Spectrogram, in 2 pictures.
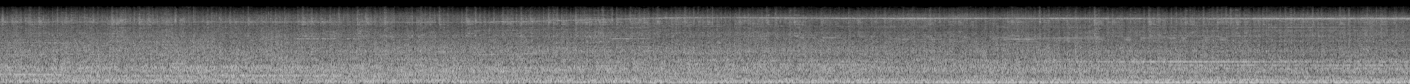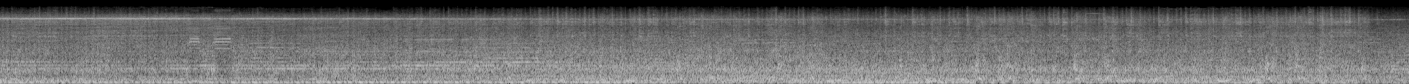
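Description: Passenger train rolling slowly through a station yard: the carriages' wheels clatter over rail joints and switches, a steady low drone runs beneath, and a thin high whine is held through most of it.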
